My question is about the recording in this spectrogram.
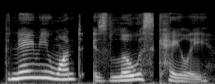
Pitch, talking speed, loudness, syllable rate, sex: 215 Hz, 165 wpm, -16 LUFS, 4.2 syllables/s, female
